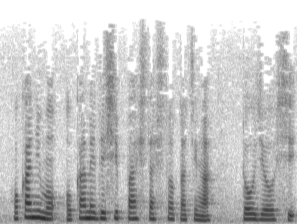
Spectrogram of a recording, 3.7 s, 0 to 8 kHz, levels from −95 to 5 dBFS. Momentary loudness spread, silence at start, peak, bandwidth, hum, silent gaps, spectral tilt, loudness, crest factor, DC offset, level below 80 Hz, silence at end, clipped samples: 10 LU; 0.15 s; -6 dBFS; 7.2 kHz; none; none; -7.5 dB/octave; -22 LUFS; 14 dB; under 0.1%; -60 dBFS; 0.05 s; under 0.1%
